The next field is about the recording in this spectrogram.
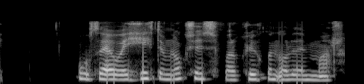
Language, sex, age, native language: Icelandic, female, 14, Icelandic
